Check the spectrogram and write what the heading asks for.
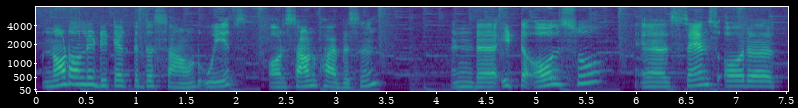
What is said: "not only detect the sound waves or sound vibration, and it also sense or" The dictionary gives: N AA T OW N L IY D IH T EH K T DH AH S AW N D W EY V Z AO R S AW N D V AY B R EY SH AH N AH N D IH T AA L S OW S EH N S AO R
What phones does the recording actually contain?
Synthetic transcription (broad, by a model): N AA T OW N L IY D IH T EH K T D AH S AW N D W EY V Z AO R S AW N D F AY B R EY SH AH N AH N D IH T AA L S OW S EH N S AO R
